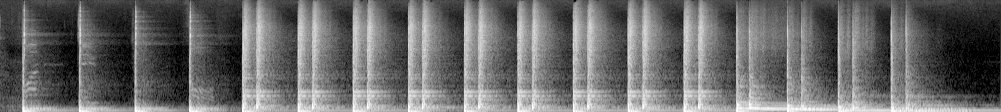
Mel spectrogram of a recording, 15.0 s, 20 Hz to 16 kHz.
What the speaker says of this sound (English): I'll play the bass drum on 1,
